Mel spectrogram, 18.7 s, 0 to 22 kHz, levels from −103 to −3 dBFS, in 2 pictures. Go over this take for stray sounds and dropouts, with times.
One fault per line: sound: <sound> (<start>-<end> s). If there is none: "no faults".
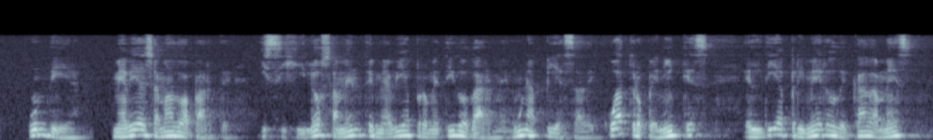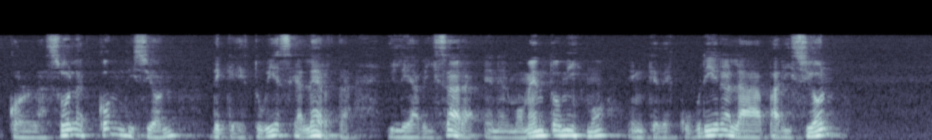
no faults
